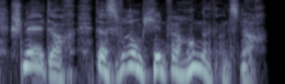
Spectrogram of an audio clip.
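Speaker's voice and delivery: high, loud, urgent call; urgent hurrying. A narrator's reading. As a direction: hurry the girl along. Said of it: "mit hektischen Gesten, sich zu sputen".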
